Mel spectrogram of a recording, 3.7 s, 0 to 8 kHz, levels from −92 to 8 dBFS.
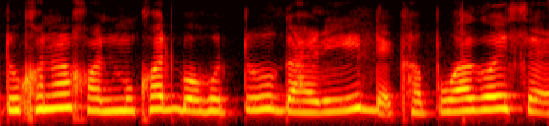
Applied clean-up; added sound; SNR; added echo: none; none; none; none.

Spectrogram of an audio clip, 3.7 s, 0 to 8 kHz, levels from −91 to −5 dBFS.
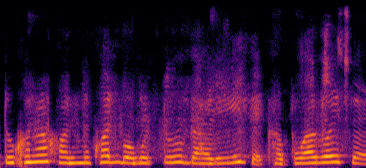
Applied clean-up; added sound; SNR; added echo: neural mask model Resemble Enhance denoiser.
